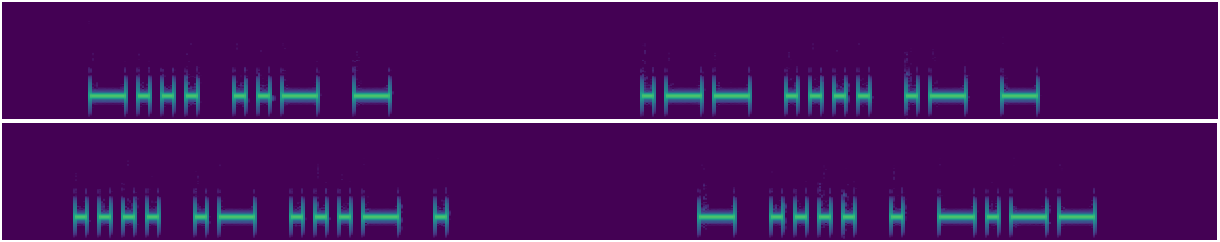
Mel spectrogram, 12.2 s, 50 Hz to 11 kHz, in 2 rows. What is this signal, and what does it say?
Morse code, heard as a keyed tone, about 20 wpm, 700 Hz. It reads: BUT WHAT HAVE THEY
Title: 3x Word-Spacing - Sentences from Top 100 Words - 20wpm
